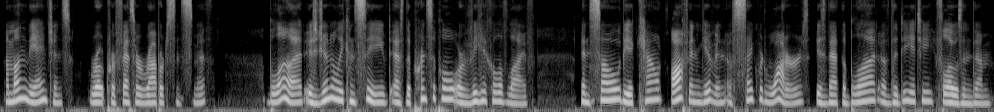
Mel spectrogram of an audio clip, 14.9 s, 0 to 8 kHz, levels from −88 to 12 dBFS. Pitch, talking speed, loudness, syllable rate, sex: 190 Hz, 150 wpm, -18 LUFS, 4.6 syllables/s, female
